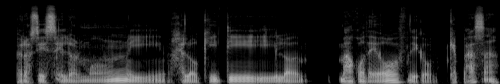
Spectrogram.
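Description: A man's dark, mellow voice carries lively intonation, with a dry, close sound and no echo. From Spain. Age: 30s. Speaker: actor. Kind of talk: testimony.

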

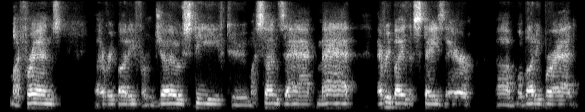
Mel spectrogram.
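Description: A man with an Appalachian accent talks at a medium pitch. His pace is fairly slow and his intonation fairly even. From West Virginia. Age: 50s. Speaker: bow hunter. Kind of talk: casual chat.

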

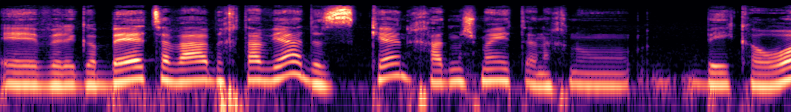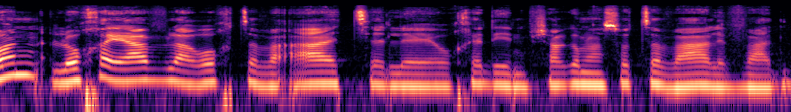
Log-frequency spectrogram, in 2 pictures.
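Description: With hardly any pauses, the delivery keeps to a moderate pace. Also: woman, very deep, low pitch for a woman, ordinary pitch variation. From Israel, Hadera. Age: 30s. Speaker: lawyer. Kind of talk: casual chat. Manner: halting, many fillers.

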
